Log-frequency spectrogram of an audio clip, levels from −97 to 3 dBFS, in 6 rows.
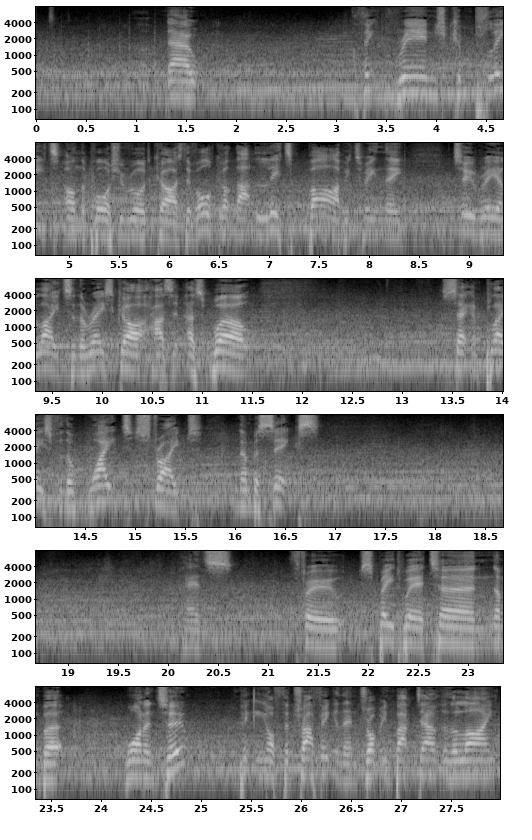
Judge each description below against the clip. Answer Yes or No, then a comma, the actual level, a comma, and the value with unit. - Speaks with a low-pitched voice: No, medium, 170 Hz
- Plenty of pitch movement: No, average, 4.0 semitones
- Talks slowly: Yes, slow, 120 wpm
